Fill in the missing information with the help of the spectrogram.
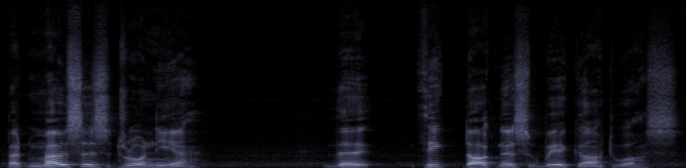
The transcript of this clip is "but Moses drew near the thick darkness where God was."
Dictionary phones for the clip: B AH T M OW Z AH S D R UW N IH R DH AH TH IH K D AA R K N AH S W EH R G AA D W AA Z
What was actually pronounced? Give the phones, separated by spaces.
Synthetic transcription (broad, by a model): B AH T M OW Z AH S D R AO N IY DH AH TH IH K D AA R K N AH S W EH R G AA D W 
